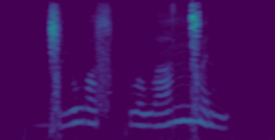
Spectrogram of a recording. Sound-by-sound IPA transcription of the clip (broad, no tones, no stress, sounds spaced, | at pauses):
ɡ͡ǀ y w ɒ s kʷ a w a ŋ͡ǀ ʏ n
